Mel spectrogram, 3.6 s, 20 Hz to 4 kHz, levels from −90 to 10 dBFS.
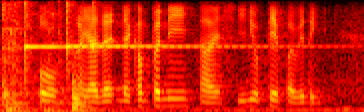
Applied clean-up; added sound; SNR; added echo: none; Doorbell; 1 dB; none.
